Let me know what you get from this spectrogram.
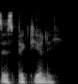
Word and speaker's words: despektierlich: Das heißt so viel, wie du meinst, ist despektierlich. – Ja, das also nein. Bei despektierlich liegt die Betonung auf Dis mit Doppel-S.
